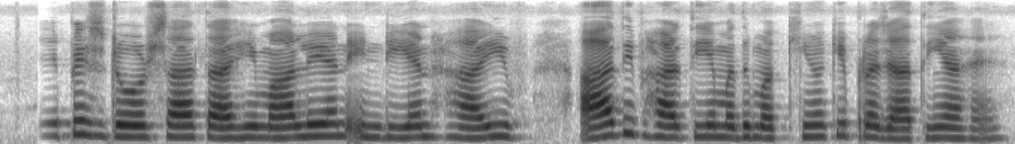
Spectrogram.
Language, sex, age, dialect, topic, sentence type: Hindi, female, 31-35, Hindustani Malvi Khadi Boli, agriculture, statement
